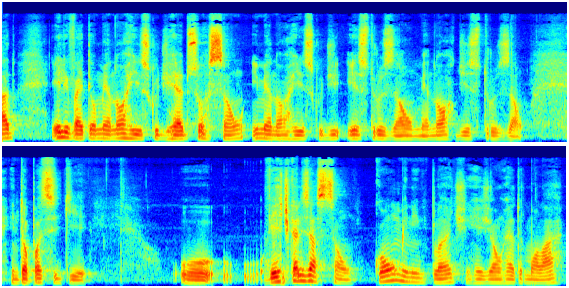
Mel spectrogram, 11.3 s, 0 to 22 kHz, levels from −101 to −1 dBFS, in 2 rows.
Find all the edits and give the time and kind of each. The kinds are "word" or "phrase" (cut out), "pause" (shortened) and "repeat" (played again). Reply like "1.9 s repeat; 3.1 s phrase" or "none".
4.5 s word; 6.2 s word; 8.3 s word; 9.3 s pause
